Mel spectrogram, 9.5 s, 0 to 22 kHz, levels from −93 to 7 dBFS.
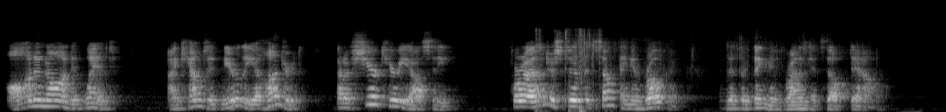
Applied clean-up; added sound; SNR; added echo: neural mask model DeepFilterNet 3.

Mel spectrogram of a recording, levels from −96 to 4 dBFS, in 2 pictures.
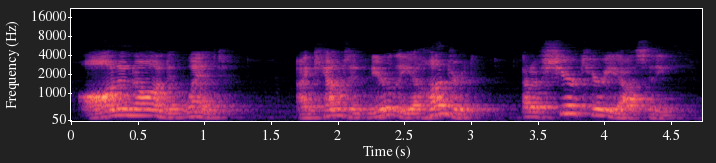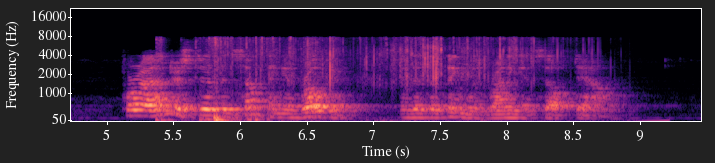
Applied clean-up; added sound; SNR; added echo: none; Crumpling, crinkling / Crushing; 10 dB; reverberation time 0.7 s.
